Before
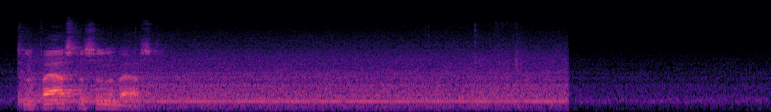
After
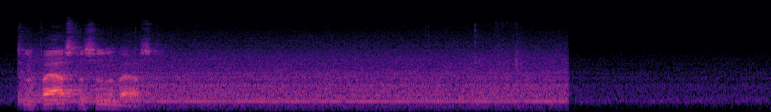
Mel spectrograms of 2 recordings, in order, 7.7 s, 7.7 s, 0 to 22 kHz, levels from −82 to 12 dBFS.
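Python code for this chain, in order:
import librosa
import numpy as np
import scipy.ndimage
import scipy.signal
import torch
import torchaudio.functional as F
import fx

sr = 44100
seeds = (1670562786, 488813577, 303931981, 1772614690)

y = fx.low_shelf(x, sr, hz=280.0, db=-10.5)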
